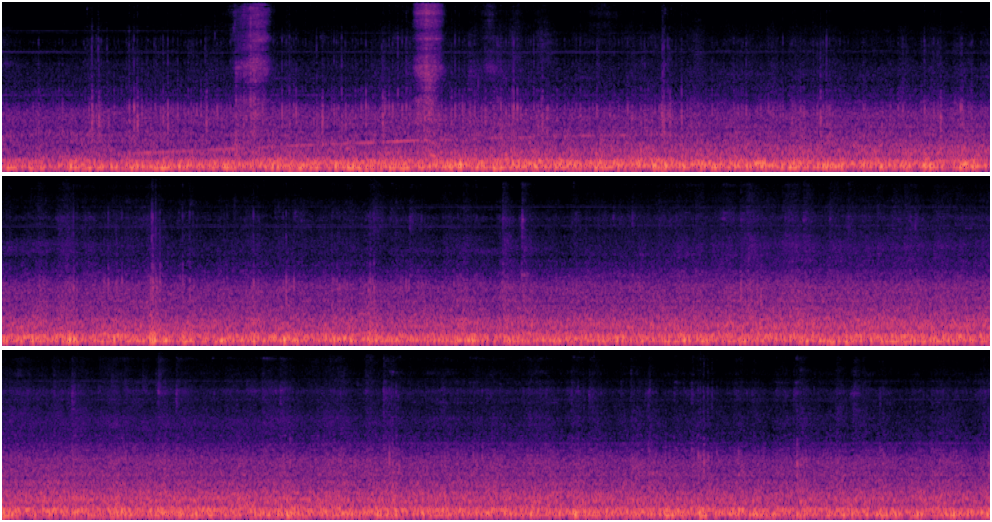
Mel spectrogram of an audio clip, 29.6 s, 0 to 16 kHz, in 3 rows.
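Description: R68A subway car running on elevated track: a steady low rumble of wheels and running gear, with a whine rising in pitch over the first several seconds as the train picks up speed. Two sharp clicks about two and four seconds in.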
